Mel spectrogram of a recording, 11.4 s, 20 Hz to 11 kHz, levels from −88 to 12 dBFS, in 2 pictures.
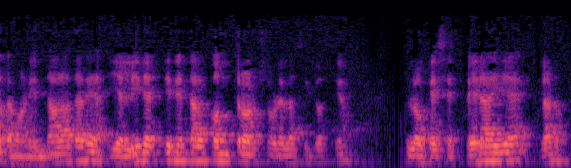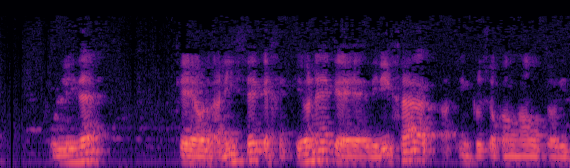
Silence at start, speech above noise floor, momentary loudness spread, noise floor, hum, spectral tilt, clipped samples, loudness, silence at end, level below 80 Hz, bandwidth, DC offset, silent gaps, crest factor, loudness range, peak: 0 s; 33 dB; 12 LU; -57 dBFS; none; -8.5 dB/octave; under 0.1%; -24 LUFS; 0 s; -60 dBFS; 8.2 kHz; under 0.1%; none; 18 dB; 3 LU; -6 dBFS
